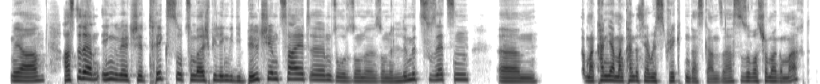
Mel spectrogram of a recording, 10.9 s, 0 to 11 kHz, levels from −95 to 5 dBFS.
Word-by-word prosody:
Ja. 155 +1 +3 0.3
Hast 180 +6 +4
du - - +5
denn 220 -4 +6
irgendwelche 190 -5 +1
Tricks, 220 0 -2
so 205 -2 0
zum 185 -1 -2
Beispiel 170 +1 +2
irgendwie 165 -2 0
die 150 - -4
Bildschirmzeit? 215 - +2
Ähm, 185 -1 -2
so 145 -3 -4
so 135 +1 -5
'ne 130 -1 -4
so 130 +1 -7
'ne 125 -1 -3
Limit 170 - -1
zu 190 - -3
setzen? 200 +1 -2 0.4
Ähm. 130 -1 0 0.6
Man 140 -1 +2
kann 170 0 +3
ja 165 - +5
man 150 -1 +2
kann 160 +1 0
das 155 -4 -4
ja 145 - 0
restricten, 140 -1 -1
das 120 -1 -4
Ganze. 115 +2 -7
Hast 130 +3 -3
du - - -6
sowas 145 -2 -2
schon 145 -2 -1
mal 135 -1 0
gemacht? 130 +2 -5
155 Hz, 210 wpm, -21 LUFS, 135-190 Hz, 0.6 s, denn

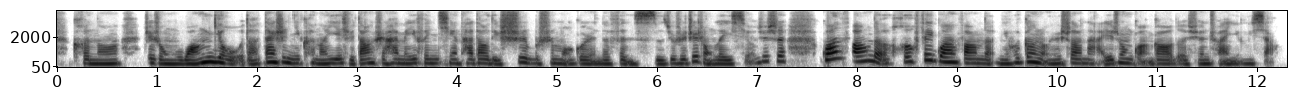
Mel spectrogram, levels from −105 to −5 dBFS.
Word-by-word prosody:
可 165 - -6
能 150 +1 -1 0.2
这 180 - -5
种 145 -3 -2
网 150 +9 +6
友 185 -6 +1
的， 135 +2 -5
但 210 0 +5
是 200 -1 +1
你 165 -2 -2
可 175 +2 -9
能 150 -1 -2
也 170 - -2
许 160 -4 -5
当 160 +5 0
时 160 - -3
还 170 +2 -1
没 160 +1 -3
分 170 -2 -6
清 165 -1 -1
他 165 +2 -4
到 170 0 -1
底 145 - -4
是 195 +8 0
不 165 -3 -10
是 155 +3 -6
某 155 -3 -5
个 150 0 -5
人 - - -4
的 145 -1 -3
粉 150 0 -6
丝， 140 +1 +6
就 160 +3 -6
是 160 0 -4
这 240 - -1
种 235 - -4
类 145 -1 -1
型， 145 - -2
就 235 - -6
是 245 0 0 0.3
官 325 +3 +8
方 250 -6 +5
的 210 - +1
和 220 - -1
非 295 +5 0
官 215 -4 +6
方 175 -2 +2
的， 150 +1 -5
你 150 0 -2
会 190 - -3
更 215 +1 +2
容 150 -4 -4
易 155 - -2
受 175 +3 -3
到 170 - 0
哪 155 -3 -8
一 145 +2 -2
种 180 0 -3
广 150 - -5
告 155 -1 0
的 - - -9
宣 150 +2 -4
传 75 - -5
影 150 - -8
响？ 145 - 0
165 Hz, 315 characters per minute, -21 LUFS, 150-185 Hz, 0.3 s, 官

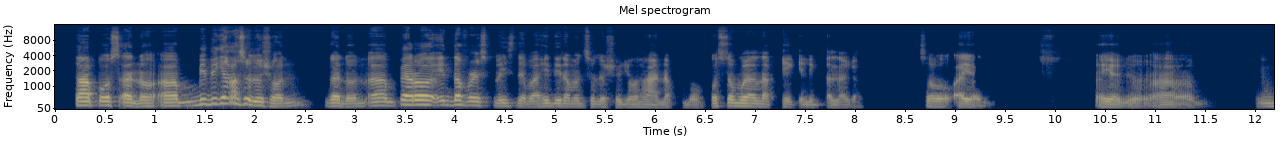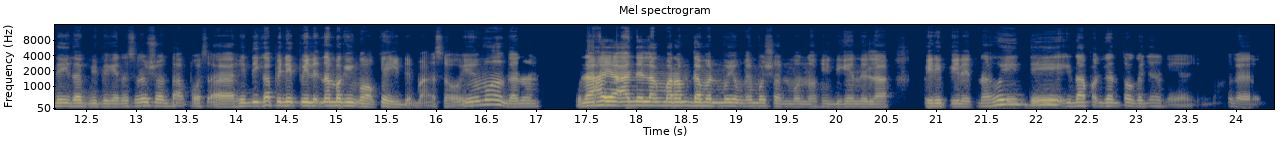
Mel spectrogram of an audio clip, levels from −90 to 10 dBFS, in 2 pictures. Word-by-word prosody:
tapos 170 0 +3
ano, 135 -3 0
um, 150 +4 0
bibigyan 235 +3 +2
ka 250 - +2
solusyon 140 - 0 0.2
gano'n, 130 -2 -2
um, 160 +2 -1
pero 200 -1 +6
in 185 +1 -4
the 195 - +6
first 165 -3 -3
place 130 0 -6
'di - - -4
ba? 120 +1 -6
Hindi 130 0 -4
naman 120 -2 -6
solusyon 115 -3 -10
yung 110 0 -10
hanap 95 -1 -8
mo, - - -14
gusto 130 +2 -3
mo 135 -1 0
lang 125 - -3
nakikinig 105 -3 -12
talaga, - - -12 0.6
so 465 +1 -6
ayun. 465 -1 -4 1.1
Ayun 110 -1 -3
yung, - - -9
um, 100 0 -9 0.6
hindi 140 +2 -2
nagbibigay 125 -2 -2
ng 130 +1 -7
solusyon 145 -2 -1
tapos, 140 -2 -6
ah, 115 0 0
hindi 140 +3 +1
ka 175 +2 +3
pinipilit 155 -2 +3
na 160 - +6
maging 155 -2 +4
okey 120 -2 -1
'di - - -7
ba? - - -10
So - - -8
yung 175 +5 -2
mga 195 -13 0
gano'n, 125 0 -6 0.4
hinahayaan 165 +2 +8
nilang 165 -1 +5
maramdaman 155 -1 +4
mo 145 +1 0
yung 140 -2 -2
emosyon 135 -3 -5
mo 115 0 -8
'no, 115 +1 -10
hindi 115 -1 -11
ka 120 0 -4
nila 115 -1 -4 0.3
pinipilit 125 -3 -2
na, 135 +1 -4
"huy 105 +1 +1
hindi, 100 +6 -1
dapat 150 -1 -1
ganito 145 +1 -3
ganyan, 130 +1 -10
ganyan" 70 - -16
yung 220 - -37
mga - - -19 0.2
gano'n. 455 -2 -21
135 Hz, 175 wpm, -22 LUFS, 120-160 Hz, 1.1 s, hinahayaan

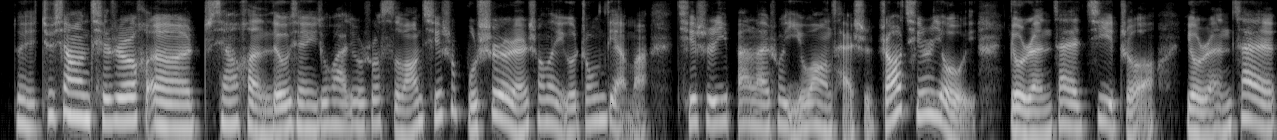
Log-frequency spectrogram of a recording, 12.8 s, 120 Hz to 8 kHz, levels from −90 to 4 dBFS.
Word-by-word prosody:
对， 195 -4 -1
就 250 +8 -2
像 240 -2 +5
其 210 -3 +2
实 215 0 +3 0.2
呃， 180 -3 +4
之 - - -3
前 195 -1 0
很 165 -8 0
流 160 +2 +4
行 185 -1 -1
一 170 - -3
句 185 - -2
话， 185 0 -3
就 185 - -5
是 180 - -2
说 200 +2 -6
死 195 -5 -3
亡 145 +7 -1
其 235 +2 -2
实 260 +4 -4
不 270 - -3
是 175 +9 0
人 175 -8 +4
生 205 +2 -5
的 200 - -2
一 170 - -5
个 160 -1 -3
终 205 +5 -4
点 205 -3 -3
嘛。 - - -7 0.3
其 205 - -1
实 210 -2 0
一 205 +1 -4
般 200 -1 -6
来 175 -2 -2
说 190 +2 -6
遗 180 - -3
忘 95 - -1
才 165 - -5
是。 160 - -5
只 190 - 0
要 240 +7 +6
其 265 -4 -2
实 260 -1 +2
有 225 - +1 0.4
有 160 -2 +5
人 140 +2 +2
在 185 0 0
记 180 +3 -2
着， 175 - -4 0.3
有 155 -3 +3
人 155 +5 -2
在 190 -3 +2
190 Hz, 255 characters per minute, -24 LUFS, 170-210 Hz, 0.4 s, 要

